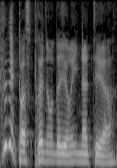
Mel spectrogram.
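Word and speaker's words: Hinathea: Je connais pas ce prénom d'ailleurs, Inatea. Inatea. Ça s'écrit H-I-N-A-T-H-E-A.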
